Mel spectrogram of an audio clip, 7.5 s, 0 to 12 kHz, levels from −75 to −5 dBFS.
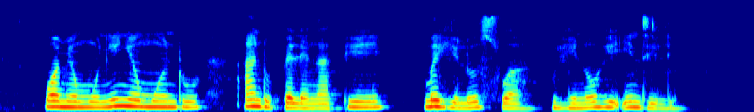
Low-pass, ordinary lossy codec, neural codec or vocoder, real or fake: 7.2 kHz; AAC, 48 kbps; none; real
